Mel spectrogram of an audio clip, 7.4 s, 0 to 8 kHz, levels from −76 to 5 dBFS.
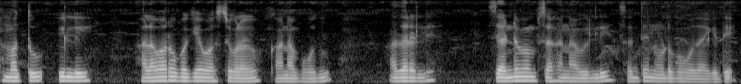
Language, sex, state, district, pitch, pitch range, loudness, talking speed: Kannada, male, Karnataka, Koppal, 125 Hz, 110-135 Hz, -19 LUFS, 115 wpm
